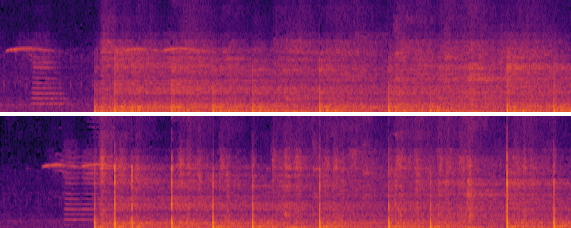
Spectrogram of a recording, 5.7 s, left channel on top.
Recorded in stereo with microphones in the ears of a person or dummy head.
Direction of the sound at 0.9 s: 45° right (ahead or behind).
